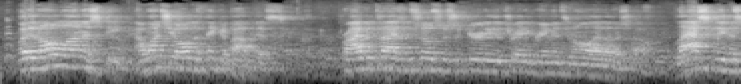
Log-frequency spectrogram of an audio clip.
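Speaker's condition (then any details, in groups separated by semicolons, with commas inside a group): No condition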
